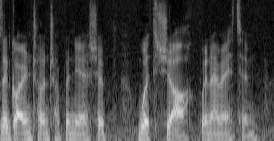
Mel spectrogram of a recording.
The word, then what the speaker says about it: Jacques: then you tell them to pronounce it Jacques, not Jack.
